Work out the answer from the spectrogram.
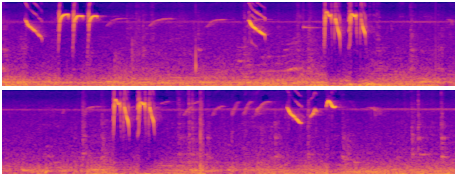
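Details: Gelatik batu (cinereous tit) singing with prinia-style phrases, played to get other tits singing; falling sweeps and clipped high chips in irregular bursts every two to three seconds, against a steady high hum and low background rumble.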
